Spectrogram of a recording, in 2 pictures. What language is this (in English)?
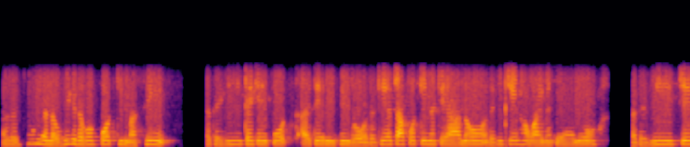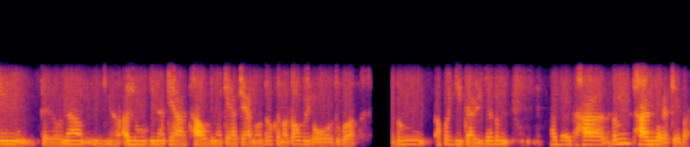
Manipuri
